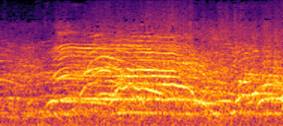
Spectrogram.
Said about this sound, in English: Okay, and the police are now outside. They're following the crowd, and the crowd is now all outside in the front yard on the Rue de la Gauchetière entrance.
